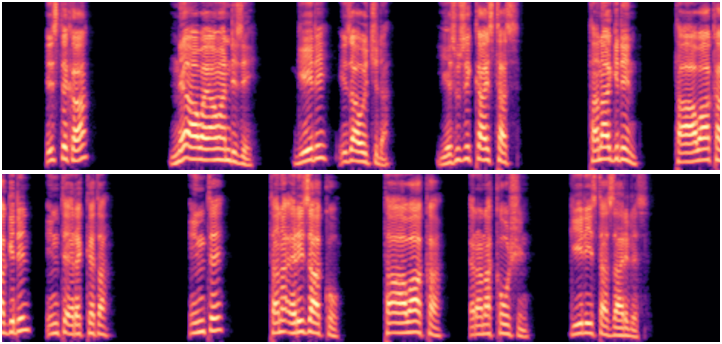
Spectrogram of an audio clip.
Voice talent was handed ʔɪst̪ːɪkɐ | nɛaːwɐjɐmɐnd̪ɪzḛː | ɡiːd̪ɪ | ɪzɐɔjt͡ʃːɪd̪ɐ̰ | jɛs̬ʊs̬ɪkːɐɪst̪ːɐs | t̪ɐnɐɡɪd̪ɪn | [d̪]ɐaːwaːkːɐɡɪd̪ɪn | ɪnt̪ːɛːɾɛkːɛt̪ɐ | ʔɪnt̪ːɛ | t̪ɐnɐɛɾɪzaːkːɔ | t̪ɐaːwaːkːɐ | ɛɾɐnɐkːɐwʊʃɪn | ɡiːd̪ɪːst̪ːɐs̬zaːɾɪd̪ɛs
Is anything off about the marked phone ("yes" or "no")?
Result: yes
